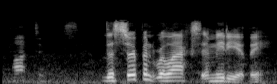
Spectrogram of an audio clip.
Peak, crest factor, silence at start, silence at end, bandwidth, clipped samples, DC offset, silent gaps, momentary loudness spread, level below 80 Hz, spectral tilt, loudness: -2 dBFS; 16 dB; 0.15 s; 0.1 s; 8.4 kHz; under 0.1%; under 0.1%; none; 17 LU; -50 dBFS; -3 dB/octave; -15 LUFS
